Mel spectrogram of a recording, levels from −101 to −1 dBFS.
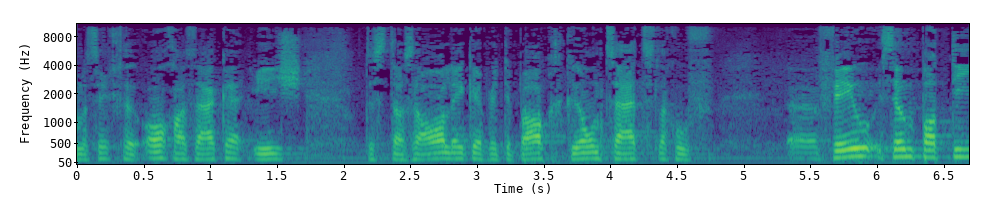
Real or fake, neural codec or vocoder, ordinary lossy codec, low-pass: real; none; none; none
